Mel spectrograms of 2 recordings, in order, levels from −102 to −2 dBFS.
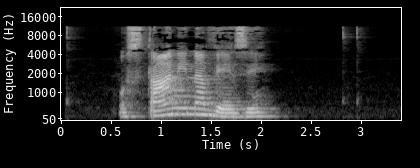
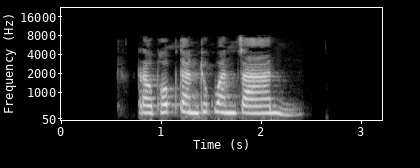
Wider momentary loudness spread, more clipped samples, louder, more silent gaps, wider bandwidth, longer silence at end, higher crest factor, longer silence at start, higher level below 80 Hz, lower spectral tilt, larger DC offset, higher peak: first, 14 LU vs 11 LU; neither; second, -23 LUFS vs -17 LUFS; neither; first, 12 kHz vs 8 kHz; first, 1.25 s vs 0.9 s; about the same, 20 dB vs 18 dB; second, 0.6 s vs 0.75 s; about the same, -68 dBFS vs -64 dBFS; second, -2.5 dB/octave vs -4 dB/octave; neither; second, -6 dBFS vs -2 dBFS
